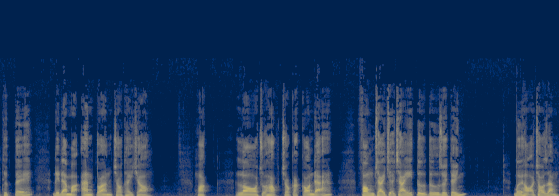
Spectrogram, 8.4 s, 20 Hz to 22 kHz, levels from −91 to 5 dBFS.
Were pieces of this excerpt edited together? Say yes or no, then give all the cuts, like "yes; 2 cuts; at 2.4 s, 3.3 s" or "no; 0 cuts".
no; 0 cuts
